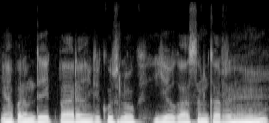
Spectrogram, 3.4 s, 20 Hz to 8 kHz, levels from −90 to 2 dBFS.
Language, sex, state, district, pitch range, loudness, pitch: Hindi, male, Delhi, New Delhi, 150-155 Hz, -11 LUFS, 150 Hz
